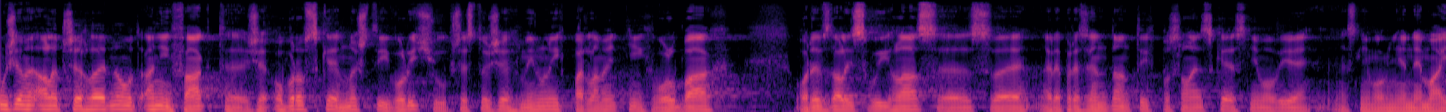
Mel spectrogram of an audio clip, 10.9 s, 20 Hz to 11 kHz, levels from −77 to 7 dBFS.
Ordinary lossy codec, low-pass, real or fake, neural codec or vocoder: Opus, 64 kbps; 9.9 kHz; real; none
